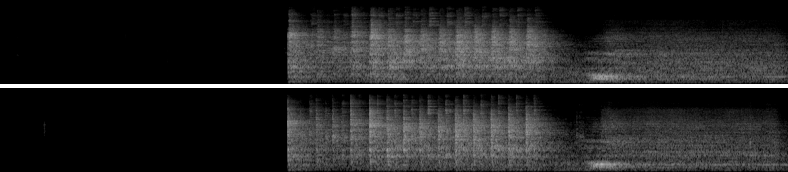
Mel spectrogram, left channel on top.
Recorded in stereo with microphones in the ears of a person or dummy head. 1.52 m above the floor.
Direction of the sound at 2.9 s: 70° right (ahead or behind).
